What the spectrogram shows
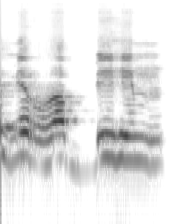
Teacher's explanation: ادغام تو ہوگا لیکن غنے کے ساتھ نہیں ہوگا، بغیر غنے کا ہوگا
